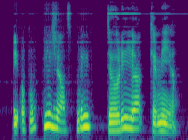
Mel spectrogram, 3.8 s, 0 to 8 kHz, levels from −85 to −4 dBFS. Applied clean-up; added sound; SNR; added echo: neural mask model DeepFilterNet 3.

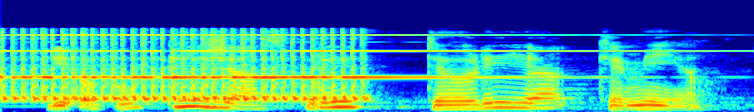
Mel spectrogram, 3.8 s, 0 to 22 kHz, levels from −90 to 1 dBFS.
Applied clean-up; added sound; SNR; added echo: none; Telephone; -2 dB; reverberation time 2.1 s.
